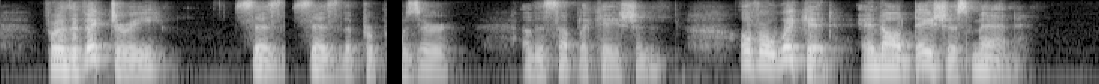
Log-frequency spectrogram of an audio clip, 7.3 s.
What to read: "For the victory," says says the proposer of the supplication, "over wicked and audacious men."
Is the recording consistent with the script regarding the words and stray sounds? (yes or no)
no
